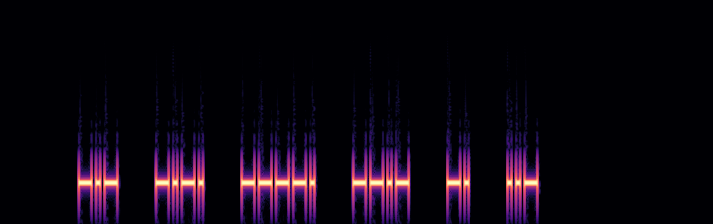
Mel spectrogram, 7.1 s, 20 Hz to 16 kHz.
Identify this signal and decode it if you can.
Morse code, heard as a keyed tone, about 27 wpm, spaced as for 16 wpm, 700 Hz. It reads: KC9QNU
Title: USA Call Signs - 6 Characters - 3x Character Spacing - 28wpm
